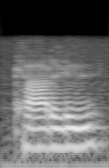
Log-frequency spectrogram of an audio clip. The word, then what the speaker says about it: Carlos: Carlos character who was Carlos I of Portugal yeah it it's pronounced uh CaRu the Diplomat also known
